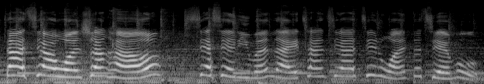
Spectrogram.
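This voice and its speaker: Female pageant host, very high voice, formal stage delivery, light music behind. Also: measured pace. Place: large pageant venue before an audience.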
